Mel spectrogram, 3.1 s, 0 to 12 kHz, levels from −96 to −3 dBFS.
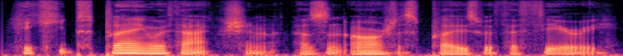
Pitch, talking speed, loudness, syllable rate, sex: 110 Hz, 230 wpm, -22 LUFS, 5.1 syllables/s, male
